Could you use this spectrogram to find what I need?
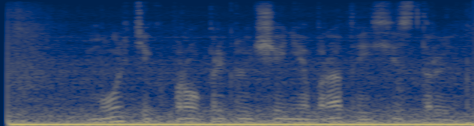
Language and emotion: Russian, neutral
